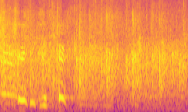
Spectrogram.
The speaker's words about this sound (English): And yeah, go ahead, clap, single people. You better clap by faith.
